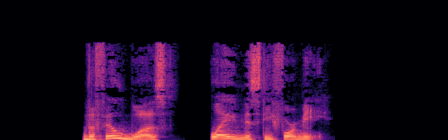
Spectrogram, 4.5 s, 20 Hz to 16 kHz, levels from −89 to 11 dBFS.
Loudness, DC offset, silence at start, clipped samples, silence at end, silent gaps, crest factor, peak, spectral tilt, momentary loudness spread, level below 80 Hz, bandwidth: -15 LUFS; under 0.1%; 0.85 s; under 0.1%; 1.35 s; 1.85-2.09 s; 16 dB; 0 dBFS; -6 dB/octave; 10 LU; -56 dBFS; 11.5 kHz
